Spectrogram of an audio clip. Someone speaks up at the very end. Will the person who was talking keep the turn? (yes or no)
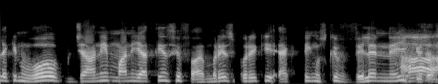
no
